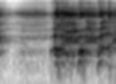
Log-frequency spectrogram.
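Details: Cough: three short, loose coughs in quick succession after a quiet start, with faint room noise; a woman and girl coughing.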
